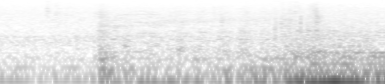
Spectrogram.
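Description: Truck engine starting in the UK, a short low rumble that catches and builds into a steady deep idle, close and loud with no talk.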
